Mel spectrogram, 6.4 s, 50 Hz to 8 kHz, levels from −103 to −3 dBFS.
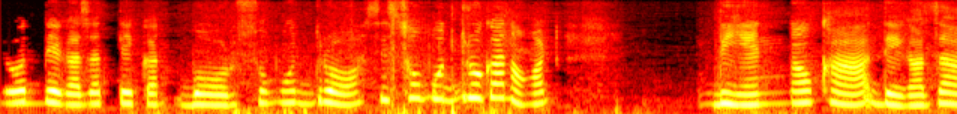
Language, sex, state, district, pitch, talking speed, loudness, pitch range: Chakma, female, Tripura, West Tripura, 255 Hz, 115 wpm, -17 LUFS, 235-270 Hz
